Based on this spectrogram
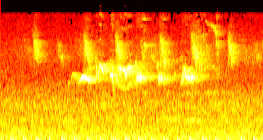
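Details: Garden birds that visit daily, chirping: a run of bright, sharp chips and short downslurred notes, loudest in the middle seconds, over a quiet background.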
